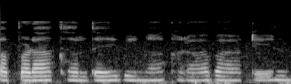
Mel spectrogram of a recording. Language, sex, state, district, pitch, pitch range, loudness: Bhojpuri, female, Uttar Pradesh, Deoria, 190 Hz, 185-195 Hz, -18 LUFS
